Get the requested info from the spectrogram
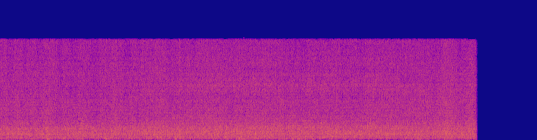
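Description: River water rushing steadily, cut off suddenly about nine and a half seconds in.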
